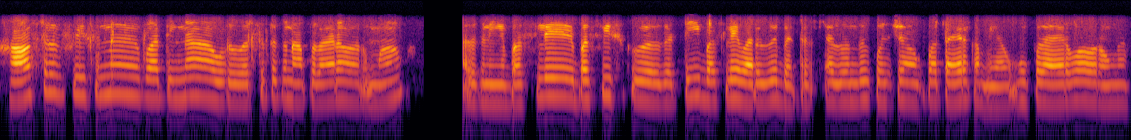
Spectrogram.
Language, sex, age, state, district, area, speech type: Tamil, female, 45-60, Tamil Nadu, Ariyalur, rural, conversation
